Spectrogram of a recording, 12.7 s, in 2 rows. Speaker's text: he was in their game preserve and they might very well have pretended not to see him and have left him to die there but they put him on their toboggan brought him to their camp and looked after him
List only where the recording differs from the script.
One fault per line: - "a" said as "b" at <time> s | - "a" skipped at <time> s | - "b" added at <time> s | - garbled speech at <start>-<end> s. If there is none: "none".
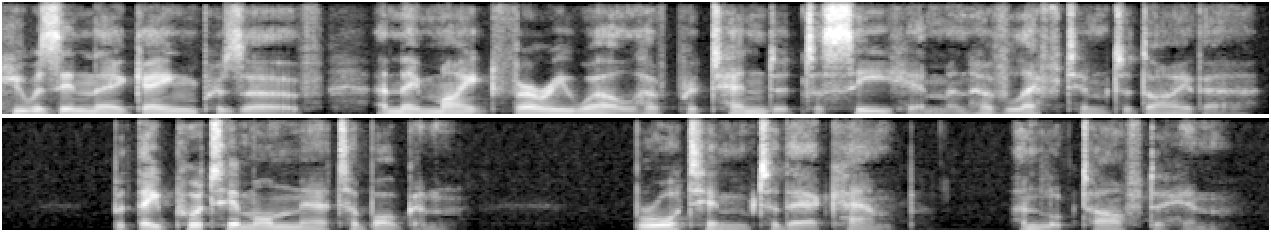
- "not" skipped at 4.0 s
